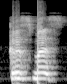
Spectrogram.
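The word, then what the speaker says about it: Christmas: இல்லாத எழுத்து என்னென்ன இருக்கு கிறிஸ்மஸ் அப்படித்தான் சொல்லணும் கிறிஸ்மஸ் சொல்லக்கூடாது சிச் இக்கு ரி இஸ் கிரிஸ் டி சத்தத்தை விட்டுட்டு ஆனா எழுதணும் எம்ஏ S mass கிறிஸ்மஸ் கிறிஸ்மஸ்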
